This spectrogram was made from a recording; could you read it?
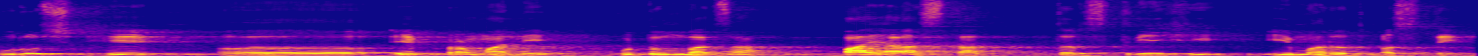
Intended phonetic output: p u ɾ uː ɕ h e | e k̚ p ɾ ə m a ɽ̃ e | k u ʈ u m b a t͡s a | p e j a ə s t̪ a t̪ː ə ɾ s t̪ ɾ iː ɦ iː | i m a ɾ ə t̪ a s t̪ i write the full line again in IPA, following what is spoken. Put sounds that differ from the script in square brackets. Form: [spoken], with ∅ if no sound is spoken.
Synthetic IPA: p u ɾ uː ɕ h e | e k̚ p ɾ ə m a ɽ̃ e | k u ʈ u m b a t͡s a | p [a] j a ə s t̪ a t̪ː ə ɾ s t̪ ɾ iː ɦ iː | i m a ɾ ə t̪ [ə] s t̪ [e]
